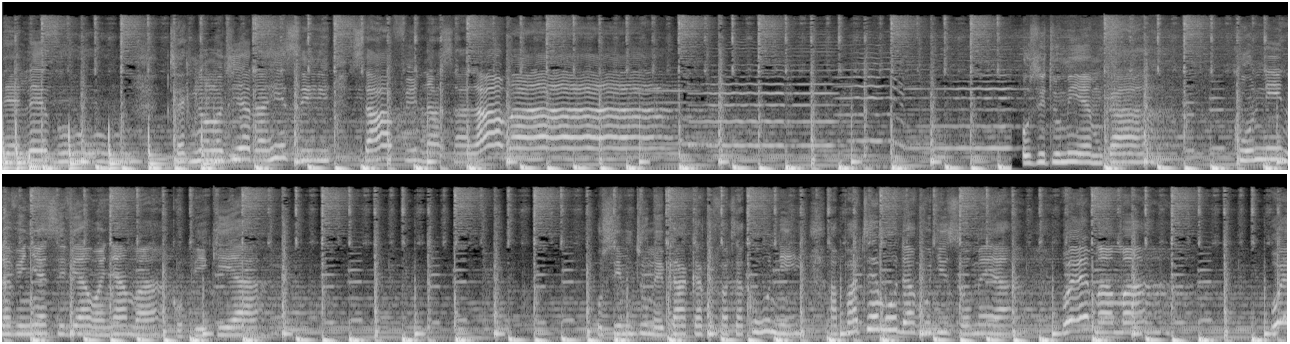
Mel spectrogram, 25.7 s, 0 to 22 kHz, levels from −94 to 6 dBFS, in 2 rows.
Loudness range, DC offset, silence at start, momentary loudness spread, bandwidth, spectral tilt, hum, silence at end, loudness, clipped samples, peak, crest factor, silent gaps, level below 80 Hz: 4 LU; under 0.1%; 0 s; 6 LU; 16.5 kHz; -5 dB/octave; none; 0 s; -14 LUFS; under 0.1%; 0 dBFS; 12 dB; none; -14 dBFS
